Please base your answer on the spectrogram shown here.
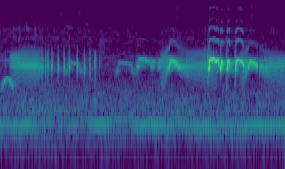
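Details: Local zebra dove lure song meant to start doves singing: soft, faint cooing notes at first, then one loud bubbling, rolling coo phrase near the end, over a constant low hum.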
